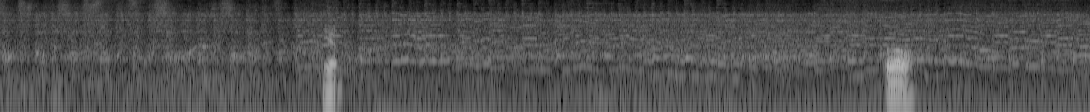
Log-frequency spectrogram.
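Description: Electric guitar playing technical death metal riffs, heard at low level behind the commentary. Two short, louder voice sounds cut in, one about three seconds in and one near the end.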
